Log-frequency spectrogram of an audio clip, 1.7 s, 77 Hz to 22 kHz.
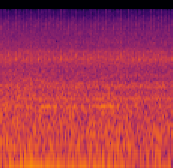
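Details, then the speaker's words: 2011 Spark with the original, untouched engine: a short stretch of steady, even idle with no tapping or misses. The engine runs quiet and smooth. "Máy êm không? Sử dụng toàn bộ qua bếp full 1, 2, 3 ba cái bô ri thôi. À, máy êm lắm."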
